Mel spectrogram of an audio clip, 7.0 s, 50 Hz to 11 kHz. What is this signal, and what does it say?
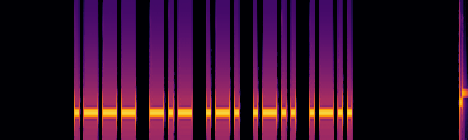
Morse code, heard as a keyed tone, about 17 wpm, 700 Hz. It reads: JKRLL
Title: Code Groups - 5 Letters - 17wpm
